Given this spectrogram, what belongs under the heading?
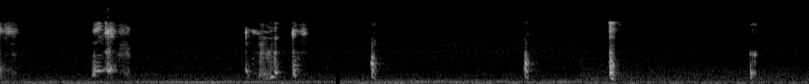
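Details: Coughing fit strong enough to make the person want to vomit: repeated harsh cough bursts, about eight in eight seconds, forceful and sustained.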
